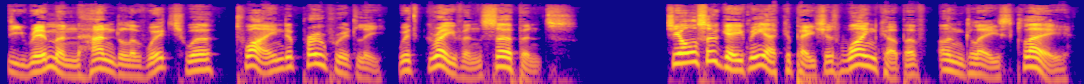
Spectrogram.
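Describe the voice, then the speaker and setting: A man reading a literary fantasy tale as dramatic narration, with a theatrical, deliberate and wryly formal delivery. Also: medium pitch, dry recording, studio quality. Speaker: audiobook reader.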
